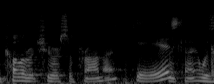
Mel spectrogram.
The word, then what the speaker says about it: coloratura: but i'm sure you'll tell me the right pronunciation coloratura soprano yes okay correct yes would you tell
